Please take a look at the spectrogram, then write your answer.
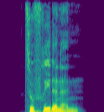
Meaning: inflection of zufrieden: 1. strong genitive masculine/neuter singular 2. weak/mixed genitive/dative all-gender singular 3. strong/weak/mixed accusative masculine singular 4. strong dative plural
- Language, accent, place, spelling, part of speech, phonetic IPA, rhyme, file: German, Germany, Berlin, zufriedenen, adjective, [t͡suˈfʁiːdənən], -iːdənən, De-zufriedenen.ogg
